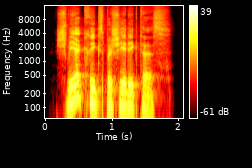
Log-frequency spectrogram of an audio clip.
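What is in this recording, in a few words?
"schwerkriegsbeschädigtes", German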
